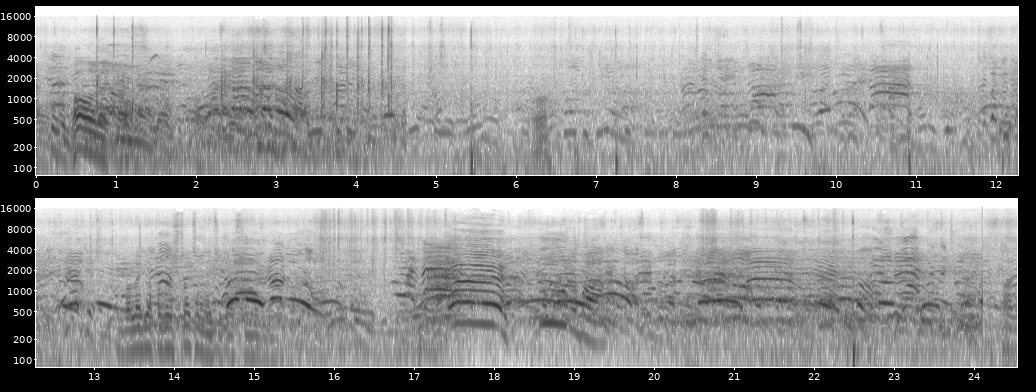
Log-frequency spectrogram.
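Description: Young men shout and call out across an open outdoor pitch.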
